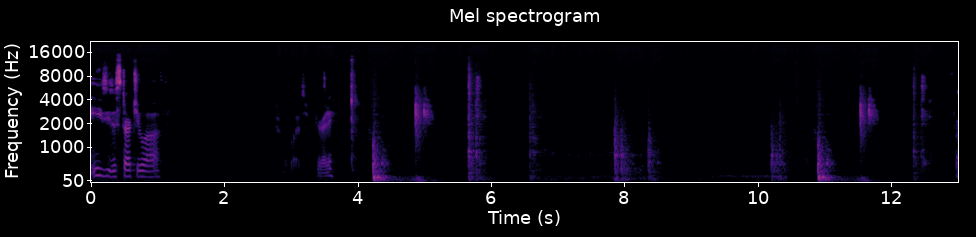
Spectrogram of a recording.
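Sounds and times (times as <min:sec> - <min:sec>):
billiard balls clicking: 0:10.3 - 0:11.8.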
